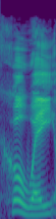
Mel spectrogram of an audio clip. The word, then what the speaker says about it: Howey: Howey test Recordemos a nuestra querida audiencia, el, test de Howey, o Howey, este, como se pronuncia, H-O-W-E-Y.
